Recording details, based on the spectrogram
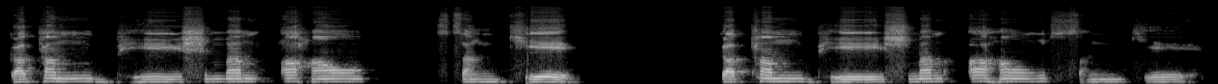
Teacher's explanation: Ma is the ending, nasal word. So anuswara will take the pronunciation of makara.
